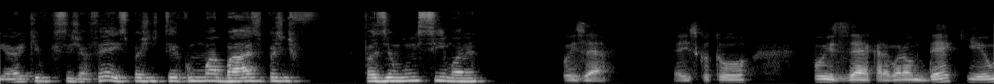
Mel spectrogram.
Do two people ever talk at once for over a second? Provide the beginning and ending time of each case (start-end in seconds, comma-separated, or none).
none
